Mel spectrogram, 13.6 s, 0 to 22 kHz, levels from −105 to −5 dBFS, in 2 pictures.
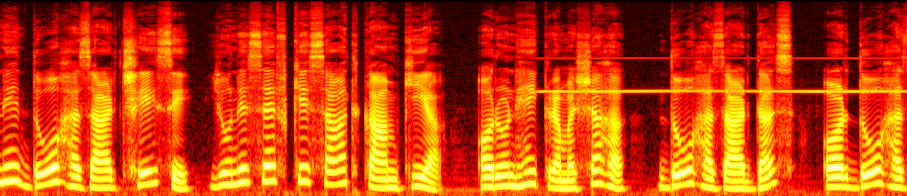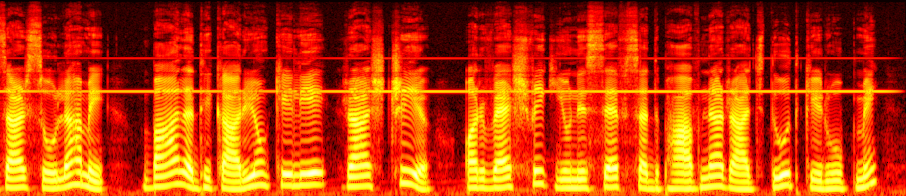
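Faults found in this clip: Feedback whistle, 3.88 s to end: steady 3.2 kHz tone about 20 dB under speech; likely loudspeaker-mic loop held at threshold. Spectrogram: one thin horizontal line.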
